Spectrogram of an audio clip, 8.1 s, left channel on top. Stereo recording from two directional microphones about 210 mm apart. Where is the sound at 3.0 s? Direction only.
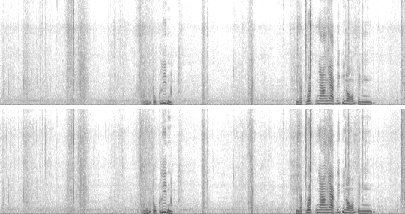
25° right (ahead or behind).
